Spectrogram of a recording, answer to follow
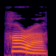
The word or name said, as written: jara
